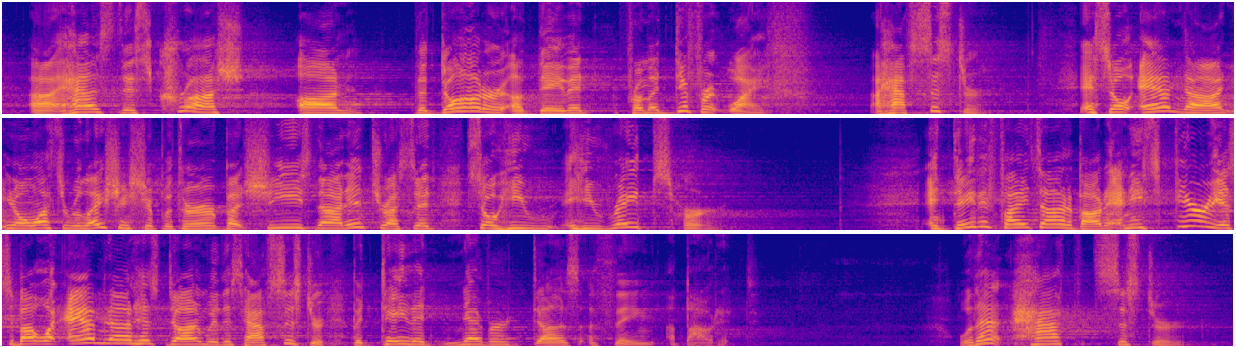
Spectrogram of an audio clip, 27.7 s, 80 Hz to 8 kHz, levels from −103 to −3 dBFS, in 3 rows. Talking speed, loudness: 140 wpm, -28 LUFS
